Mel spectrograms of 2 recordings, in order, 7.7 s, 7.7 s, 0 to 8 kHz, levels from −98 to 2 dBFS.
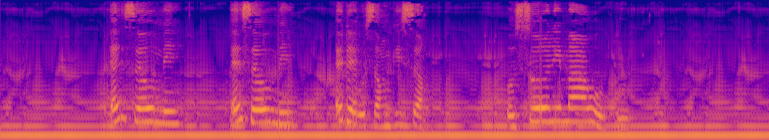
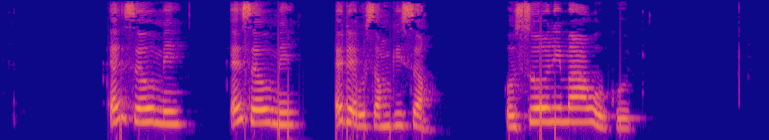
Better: second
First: background sound (Musical instrument); as loud as the speech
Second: none

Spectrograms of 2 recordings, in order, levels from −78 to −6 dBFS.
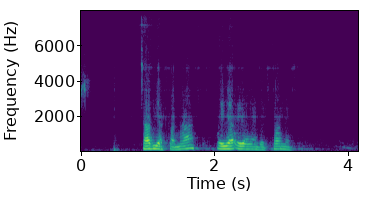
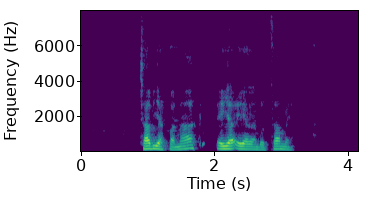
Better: second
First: noise reduction (neural separator model SepFormer DNS4)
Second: none

